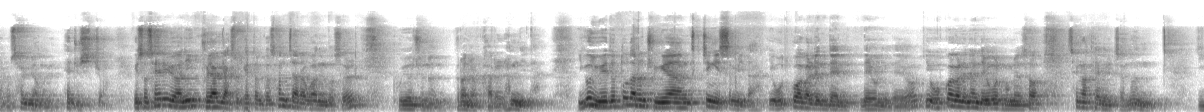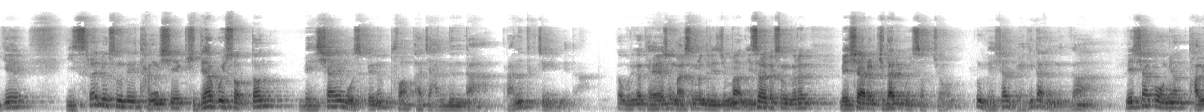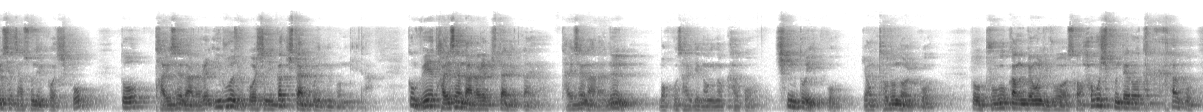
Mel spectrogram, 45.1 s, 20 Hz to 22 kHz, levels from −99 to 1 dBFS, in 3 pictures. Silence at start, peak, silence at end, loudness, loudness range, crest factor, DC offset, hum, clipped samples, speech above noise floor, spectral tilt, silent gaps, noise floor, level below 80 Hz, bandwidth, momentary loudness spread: 0 s; -8 dBFS; 0 s; -28 LUFS; 7 LU; 20 dB; under 0.1%; none; under 0.1%; 33 dB; -4.5 dB/octave; none; -61 dBFS; -64 dBFS; 14 kHz; 16 LU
